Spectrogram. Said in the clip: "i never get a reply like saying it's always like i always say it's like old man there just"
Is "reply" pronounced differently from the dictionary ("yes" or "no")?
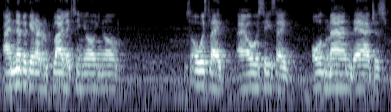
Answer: yes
